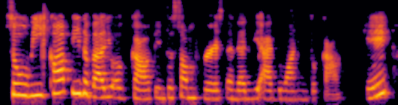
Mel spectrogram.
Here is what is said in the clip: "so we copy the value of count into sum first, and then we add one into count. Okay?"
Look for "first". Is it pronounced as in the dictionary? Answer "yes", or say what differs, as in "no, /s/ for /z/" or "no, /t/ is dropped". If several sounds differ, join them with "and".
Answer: yes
